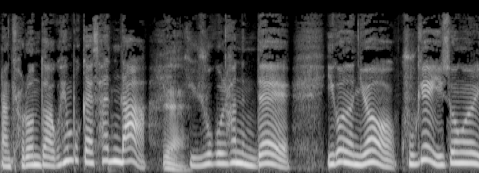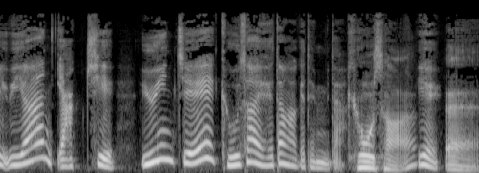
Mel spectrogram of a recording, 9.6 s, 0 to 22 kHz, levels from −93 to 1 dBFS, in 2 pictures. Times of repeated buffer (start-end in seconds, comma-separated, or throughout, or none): none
